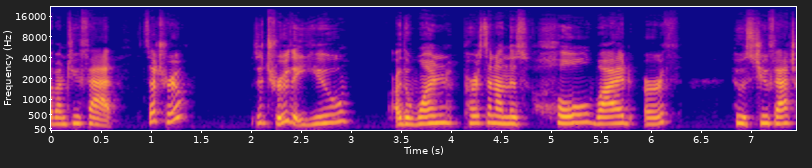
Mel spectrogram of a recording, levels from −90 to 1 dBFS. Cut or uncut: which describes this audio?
uncut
